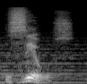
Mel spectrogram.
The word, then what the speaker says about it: Zeus: tempestade era de aos em grego pronunciava-se Zeus o nome you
